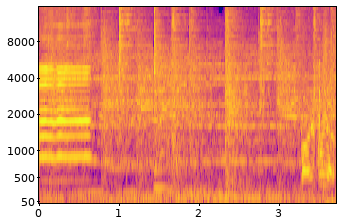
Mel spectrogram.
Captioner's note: heavy footsteps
